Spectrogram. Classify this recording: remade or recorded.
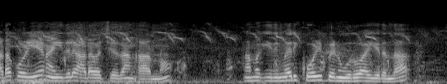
recorded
